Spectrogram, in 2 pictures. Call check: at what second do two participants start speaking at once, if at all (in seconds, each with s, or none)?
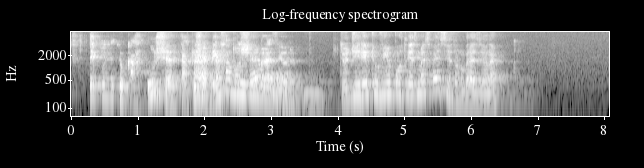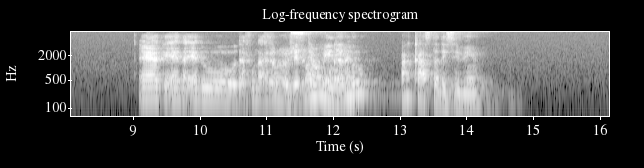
1.8 s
